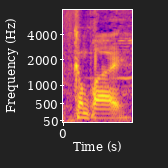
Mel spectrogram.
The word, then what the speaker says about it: Kanpai: Kanpai.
